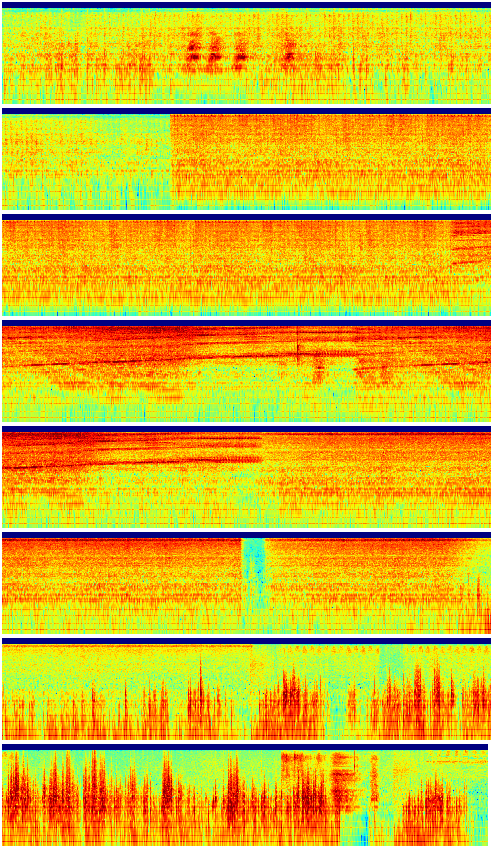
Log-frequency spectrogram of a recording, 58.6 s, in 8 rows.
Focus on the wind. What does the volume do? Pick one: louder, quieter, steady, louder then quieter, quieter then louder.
louder.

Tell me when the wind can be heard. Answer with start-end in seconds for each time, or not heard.
27.5-58.6.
